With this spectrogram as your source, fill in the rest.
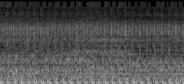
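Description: A modified motorcycle idles through a stock-looking original exhaust with an aftermarket header and the catalytic converter removed, giving a steady, close, low thrumming pulse with no talk.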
